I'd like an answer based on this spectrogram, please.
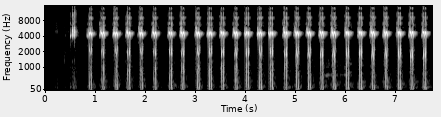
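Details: A male Gryllus campestris in a tortoise greenhouse, the enclosure amplifying its song, calls to females. After a brief start, high ringing chirps come in a steady train of about four per second, roughly twenty-eight in sequence. No other sounds.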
